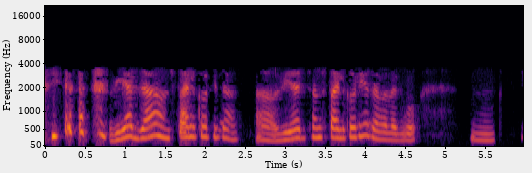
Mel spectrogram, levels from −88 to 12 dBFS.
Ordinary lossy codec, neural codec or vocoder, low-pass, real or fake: MP3, 16 kbps; none; 3.6 kHz; real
